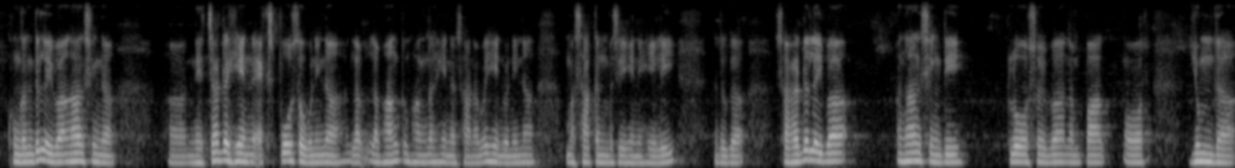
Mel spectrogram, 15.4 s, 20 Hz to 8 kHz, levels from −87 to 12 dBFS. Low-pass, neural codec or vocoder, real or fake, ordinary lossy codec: 7.2 kHz; none; real; Opus, 16 kbps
